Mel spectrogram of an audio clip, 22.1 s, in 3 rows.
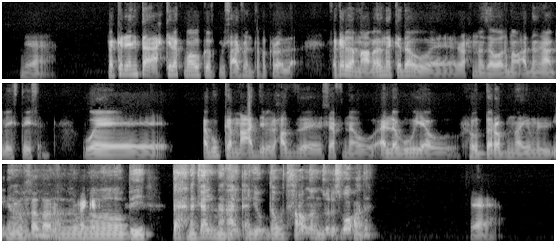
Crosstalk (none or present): present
